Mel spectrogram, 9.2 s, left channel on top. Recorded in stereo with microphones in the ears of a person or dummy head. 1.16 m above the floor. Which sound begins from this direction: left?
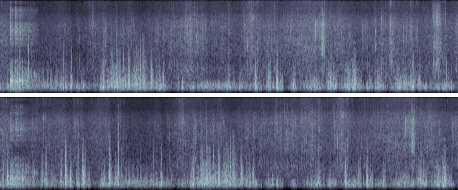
A gunshot, at 0.2 s.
